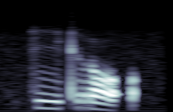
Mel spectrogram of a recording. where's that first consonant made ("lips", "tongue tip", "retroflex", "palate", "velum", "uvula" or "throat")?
velum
